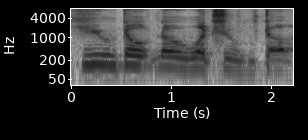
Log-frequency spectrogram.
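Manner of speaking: ancient sci-fi alien voice. Talking with a friend about Stargate, comparing the aliens, in a Goa'uld voice. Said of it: "They even talk in the same voice".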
